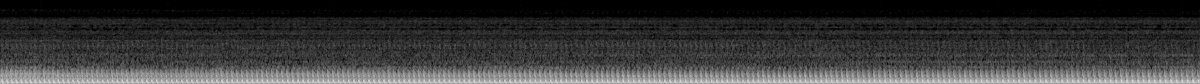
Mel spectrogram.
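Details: 2021 Can-Am DS90 carbureted ATV after carburetor idle-screw adjustment: a steady, even low thumping idle without hunting or stumbling; a normal, properly set idle.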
